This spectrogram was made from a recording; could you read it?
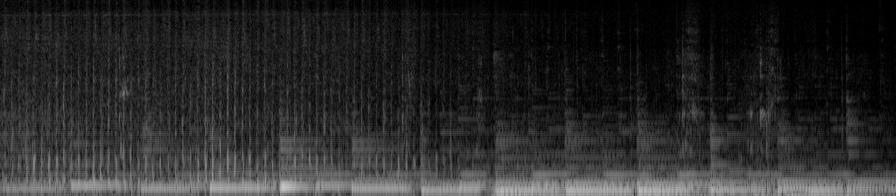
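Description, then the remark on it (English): A helicopter drones steadily and loudly throughout, its low mechanical hum and whine holding constant with a shifting pitch. There are no voices. “Remember on the way out, them asking, hey, ever been in a helicopter before?”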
